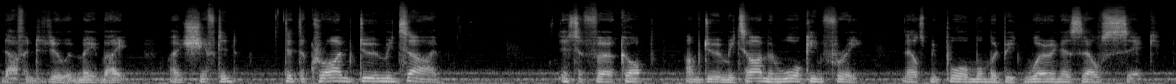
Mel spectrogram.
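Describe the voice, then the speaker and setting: Putting on a character voice in a London accent, a man speaks fairly slowly at a medium pitch over loud background noise. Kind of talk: casual slangy.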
